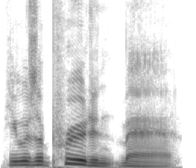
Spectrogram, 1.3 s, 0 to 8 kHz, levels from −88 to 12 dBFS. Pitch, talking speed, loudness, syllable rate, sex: 135 Hz, 230 wpm, -17 LUFS, 5.3 syllables/s, male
